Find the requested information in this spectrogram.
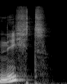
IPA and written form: nɪçt (nicht)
